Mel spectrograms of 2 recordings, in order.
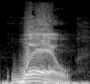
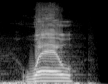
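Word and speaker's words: واو: lips, is the letter wow. So how we pronounce the letter wow? Letter wow, my dear students, is pronounced by closing the two lips without meeting completely.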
